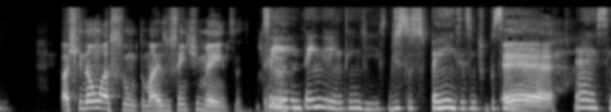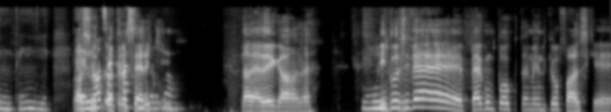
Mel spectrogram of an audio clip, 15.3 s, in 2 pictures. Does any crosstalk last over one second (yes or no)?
yes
